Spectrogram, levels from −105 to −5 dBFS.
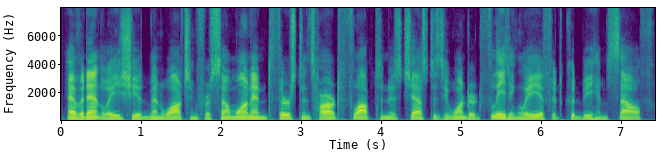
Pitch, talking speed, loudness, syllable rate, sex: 115 Hz, 195 wpm, -20 LUFS, 5.0 syllables/s, male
